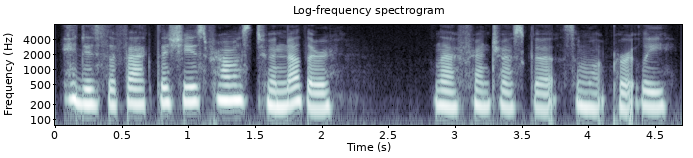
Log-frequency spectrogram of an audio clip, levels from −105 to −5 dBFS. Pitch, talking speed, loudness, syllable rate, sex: 200 Hz, 180 wpm, -17 LUFS, 6.3 syllables/s, female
